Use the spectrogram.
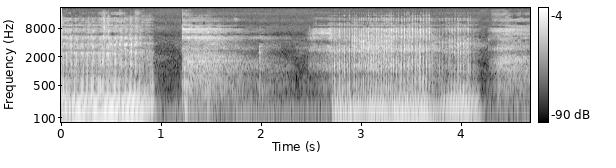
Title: Fat dog snore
